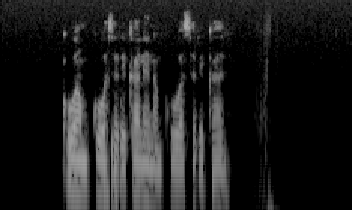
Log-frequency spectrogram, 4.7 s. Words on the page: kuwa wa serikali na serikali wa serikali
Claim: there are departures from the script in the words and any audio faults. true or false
true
